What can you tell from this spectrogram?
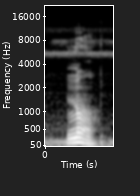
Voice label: "drink", Wahgi; lae unitech

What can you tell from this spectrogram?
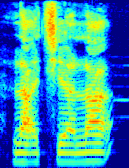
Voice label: "laci ala", Apatani

